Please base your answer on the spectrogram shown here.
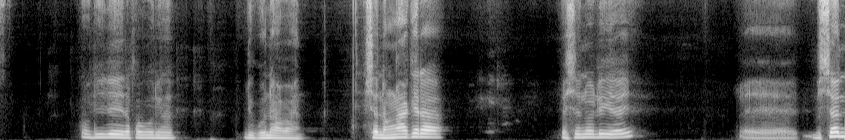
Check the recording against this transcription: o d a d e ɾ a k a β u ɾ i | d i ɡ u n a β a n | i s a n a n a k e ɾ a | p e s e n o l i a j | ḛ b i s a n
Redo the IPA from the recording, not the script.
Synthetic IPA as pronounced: o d i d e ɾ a k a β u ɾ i | d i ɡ u n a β a n | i s a n a ŋ a k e ɾ a | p e s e n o l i a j | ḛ b i s a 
